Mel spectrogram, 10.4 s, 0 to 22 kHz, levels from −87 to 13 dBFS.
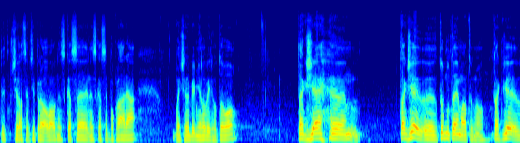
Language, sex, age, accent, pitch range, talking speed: Czech, male, 50-69, native, 120-135 Hz, 120 wpm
